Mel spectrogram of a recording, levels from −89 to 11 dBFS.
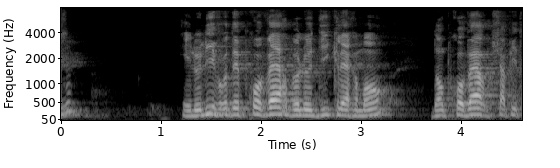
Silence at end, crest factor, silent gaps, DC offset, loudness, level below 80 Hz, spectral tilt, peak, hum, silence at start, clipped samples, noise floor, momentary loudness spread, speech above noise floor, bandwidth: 0 s; 20 dB; none; under 0.1%; -25 LUFS; -70 dBFS; -6.5 dB/octave; -6 dBFS; none; 0 s; under 0.1%; -68 dBFS; 11 LU; 43 dB; 7.8 kHz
